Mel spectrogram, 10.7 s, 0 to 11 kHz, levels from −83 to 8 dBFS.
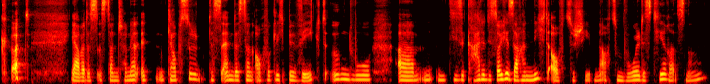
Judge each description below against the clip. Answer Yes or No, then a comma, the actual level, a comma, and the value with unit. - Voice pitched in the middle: Yes, medium, 170 Hz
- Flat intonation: Yes, narrow, 2.2 semitones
